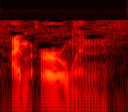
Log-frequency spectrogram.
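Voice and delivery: low, soft, flat mumble of a name; bored and unenthused. Retold or imitated. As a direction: say it like you'd rather be anywhere else. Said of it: "And he goes".

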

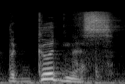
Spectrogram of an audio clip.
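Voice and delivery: "goodness" drawn out very slowly, first syllable leaned on; stress on goodness. Real, not acted. Preacher repeating the key word to his congregation, stressing "goodness". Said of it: "and I stress that word".

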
